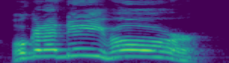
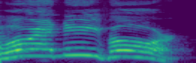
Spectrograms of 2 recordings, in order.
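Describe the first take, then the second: First: High hillbilly voice, repeated for a confused customer; country bumpkin repeating. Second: Country bumpkin greeting. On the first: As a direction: say it again in the bumpkin voice. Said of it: "He goes". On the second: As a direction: chirp it like a toothless country bumpkin. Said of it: "out walks this bumpkin". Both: Retold or imitated.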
